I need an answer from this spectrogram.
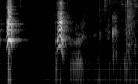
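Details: A female corgi refusing to roll over for a treat lets out a sharp, clipped bark, then a longer, wavering, speech-like yowl as if saying "I love you"; softer grumbles follow as a person coaxes.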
